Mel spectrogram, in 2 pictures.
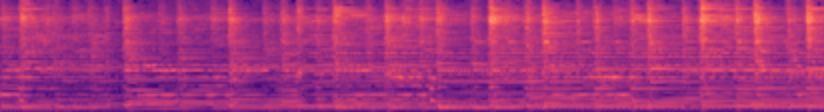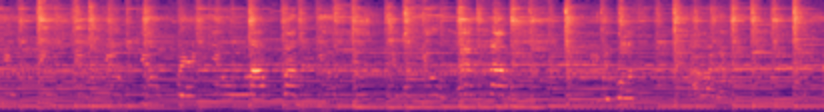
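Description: Acoustic guitar strummed, chords ringing on steadily through the song's instrumental passage.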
